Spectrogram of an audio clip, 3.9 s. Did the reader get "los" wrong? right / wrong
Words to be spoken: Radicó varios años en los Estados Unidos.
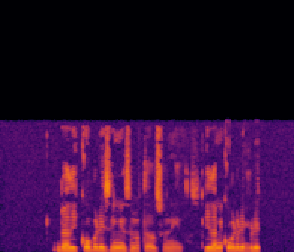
wrong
